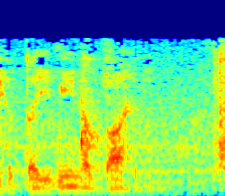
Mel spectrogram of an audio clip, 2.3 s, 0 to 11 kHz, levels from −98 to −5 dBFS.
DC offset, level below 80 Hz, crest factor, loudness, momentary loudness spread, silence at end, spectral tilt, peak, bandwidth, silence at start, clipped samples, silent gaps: under 0.1%; -50 dBFS; 18 dB; -22 LUFS; 14 LU; 0 s; -8.5 dB/octave; -4 dBFS; 6 kHz; 0 s; under 0.1%; none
